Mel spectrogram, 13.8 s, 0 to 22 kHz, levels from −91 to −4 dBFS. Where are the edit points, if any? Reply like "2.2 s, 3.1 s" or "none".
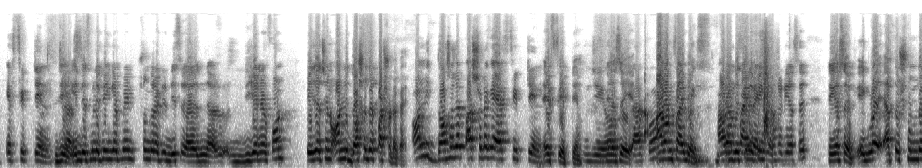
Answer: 11.6 s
